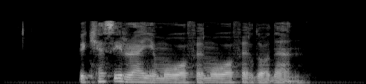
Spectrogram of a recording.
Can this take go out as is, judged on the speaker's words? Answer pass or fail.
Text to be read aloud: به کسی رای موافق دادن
fail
